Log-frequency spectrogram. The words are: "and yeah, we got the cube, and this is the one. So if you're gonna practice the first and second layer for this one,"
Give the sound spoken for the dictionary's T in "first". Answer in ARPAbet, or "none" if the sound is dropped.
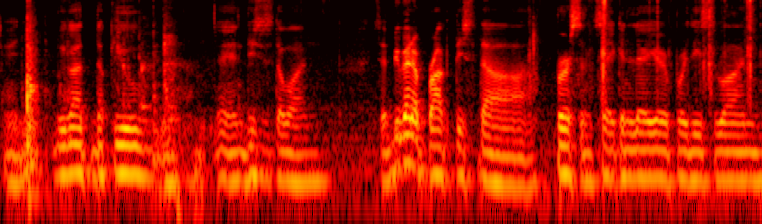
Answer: none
